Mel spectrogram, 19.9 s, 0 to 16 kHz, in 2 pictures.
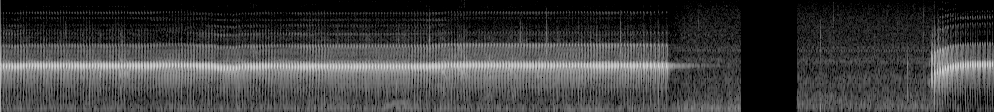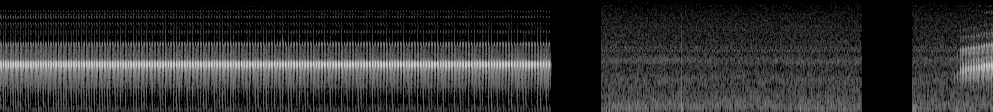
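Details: Toad singing at night, 11:13 p.m. CDT on 30 May 2014: long, steady, high musical trills, the first lasting about seven seconds with a slight dip, then a pause and a second six-second trill, a third starting at the end.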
